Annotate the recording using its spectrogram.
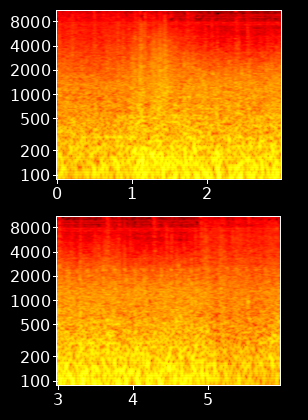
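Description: Wheels rumble louder over a wooden bridge.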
